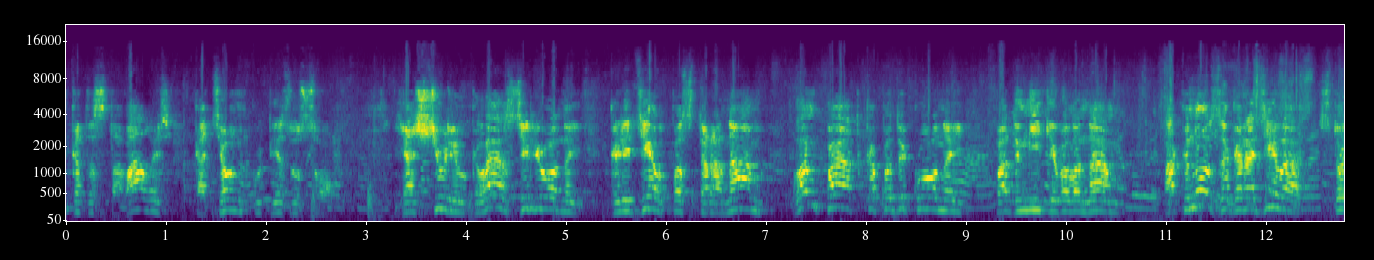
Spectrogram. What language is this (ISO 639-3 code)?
rus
